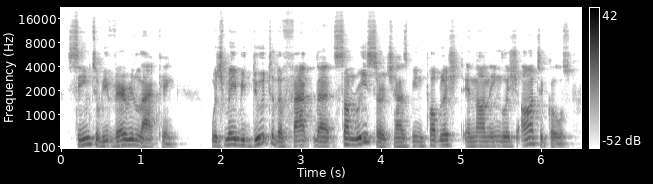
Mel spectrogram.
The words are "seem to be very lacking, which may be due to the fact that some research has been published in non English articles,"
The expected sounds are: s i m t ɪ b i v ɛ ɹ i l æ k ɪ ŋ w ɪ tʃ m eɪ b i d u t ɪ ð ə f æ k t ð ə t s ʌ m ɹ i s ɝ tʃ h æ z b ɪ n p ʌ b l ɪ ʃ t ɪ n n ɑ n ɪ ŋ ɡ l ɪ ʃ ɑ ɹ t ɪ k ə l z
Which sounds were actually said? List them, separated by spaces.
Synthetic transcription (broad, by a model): s i m t ɪ b i v ɛ ɹ i l æ k ɪ ŋ w ɪ tʃ m eɪ b i d u t ɪ ð ə f æ k t ð ə t s ʌ m ɹ i s ɝ tʃ h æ z b ɪ n p ʌ b l ɪ ʃ t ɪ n n ɑ n ɪ ŋ ɡ l ɪ ʃ ɑ ɹ t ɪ k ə l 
